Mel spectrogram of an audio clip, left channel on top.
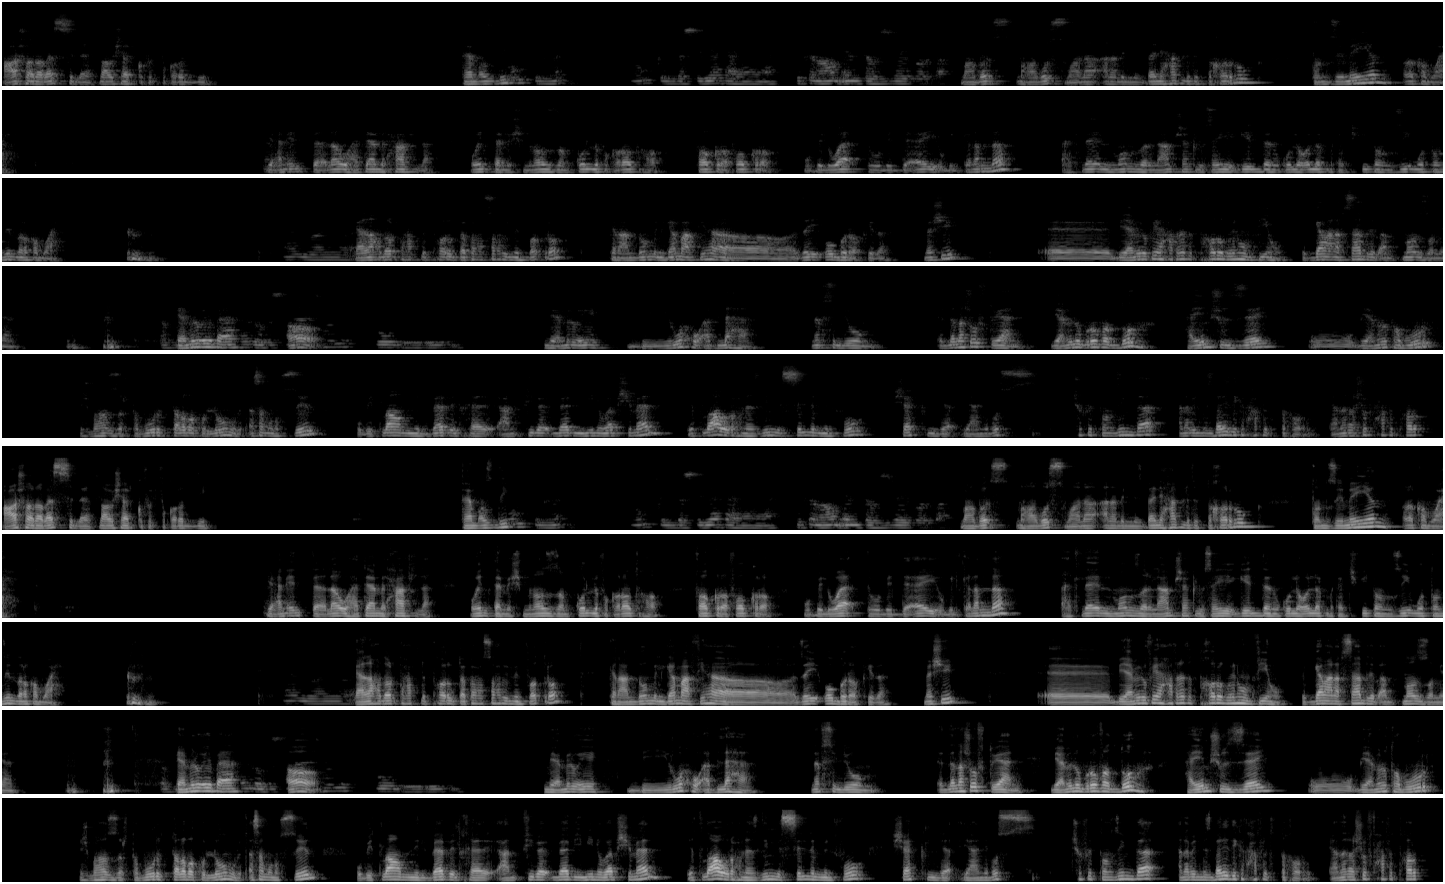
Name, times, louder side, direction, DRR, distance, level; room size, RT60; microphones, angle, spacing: voice 1, 0.0-2.1 4.6-5.1 9.6-12.7 13.1-14.6 17.1-18.7 19.1-21.0 21.4-22.1 22.4-24.6 25.0-29.4 30.1-30.4 32.3-34.5 34.9-37.7 38.0-38.5 39.2-43.4 43.9-44.0 44.2-44.4 45.0-45.6 46.1-46.4 48.7-50.8 51.3-52.0 52.6-53.4 53.7-54.7 55.1-56.0 56.3-57.6 58.4-60.8 61.2-68.0 68.3-71.8, right 7 dB, 75° right, 0.3 m, -34 dB
voice 2, 5.0-5.6 6.3-9.4 9.7-9.9 17.0-17.4 31.6-32.4 40.0-40.3 44.8-46.7 47.0-47.8 61.8-62.3, right 3 dB, ahead, 1.5 m, -49 dB
3.4 x 2.4 x 3.0 m
head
